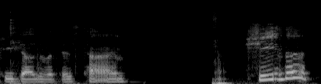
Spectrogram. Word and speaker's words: Sidhe: Um so that that is Sid, uh S I D H E, right? Um the the like as in the Celtic fairies. – Um, yes, but it's, but it's pronounced, she.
